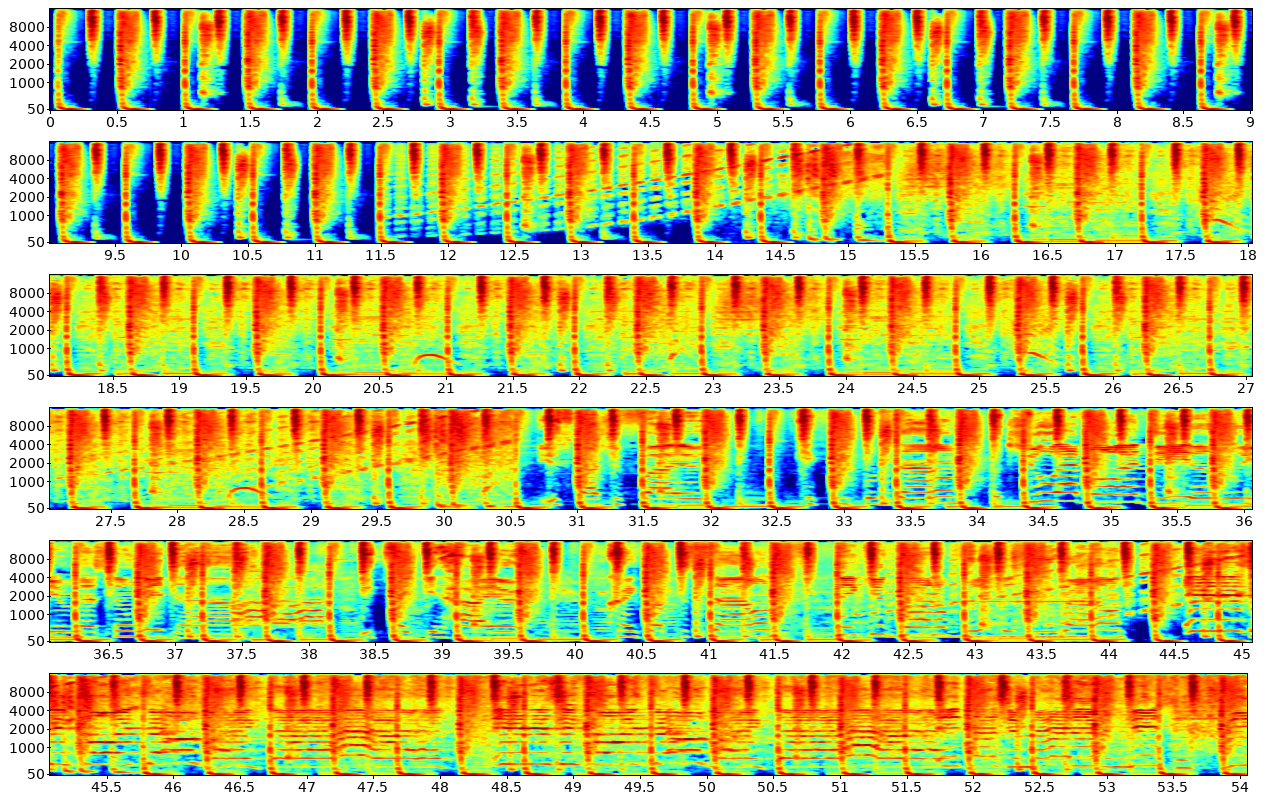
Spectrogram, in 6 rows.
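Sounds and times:
dance music: 0.0s - 54.0s.

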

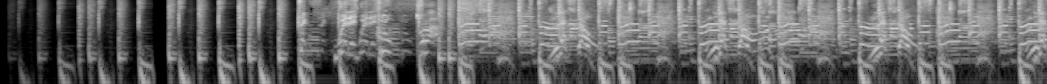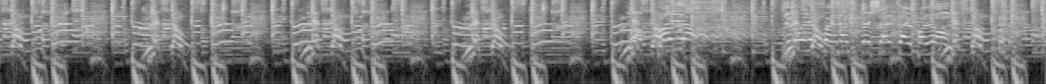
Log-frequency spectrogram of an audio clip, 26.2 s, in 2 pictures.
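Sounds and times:
hype reggaeton beat: 0.1s - 26.1s.

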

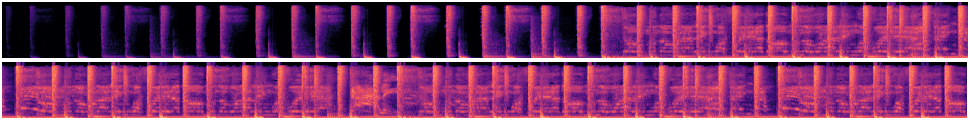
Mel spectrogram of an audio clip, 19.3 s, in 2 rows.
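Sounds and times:
Latin hype dance music: 0.7s - 19.3s.

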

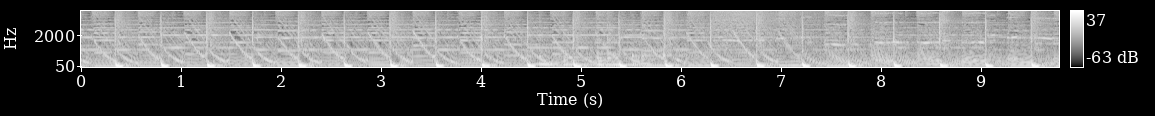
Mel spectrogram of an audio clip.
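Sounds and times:
80s drum machine beat: 0.0s - 9.6s.

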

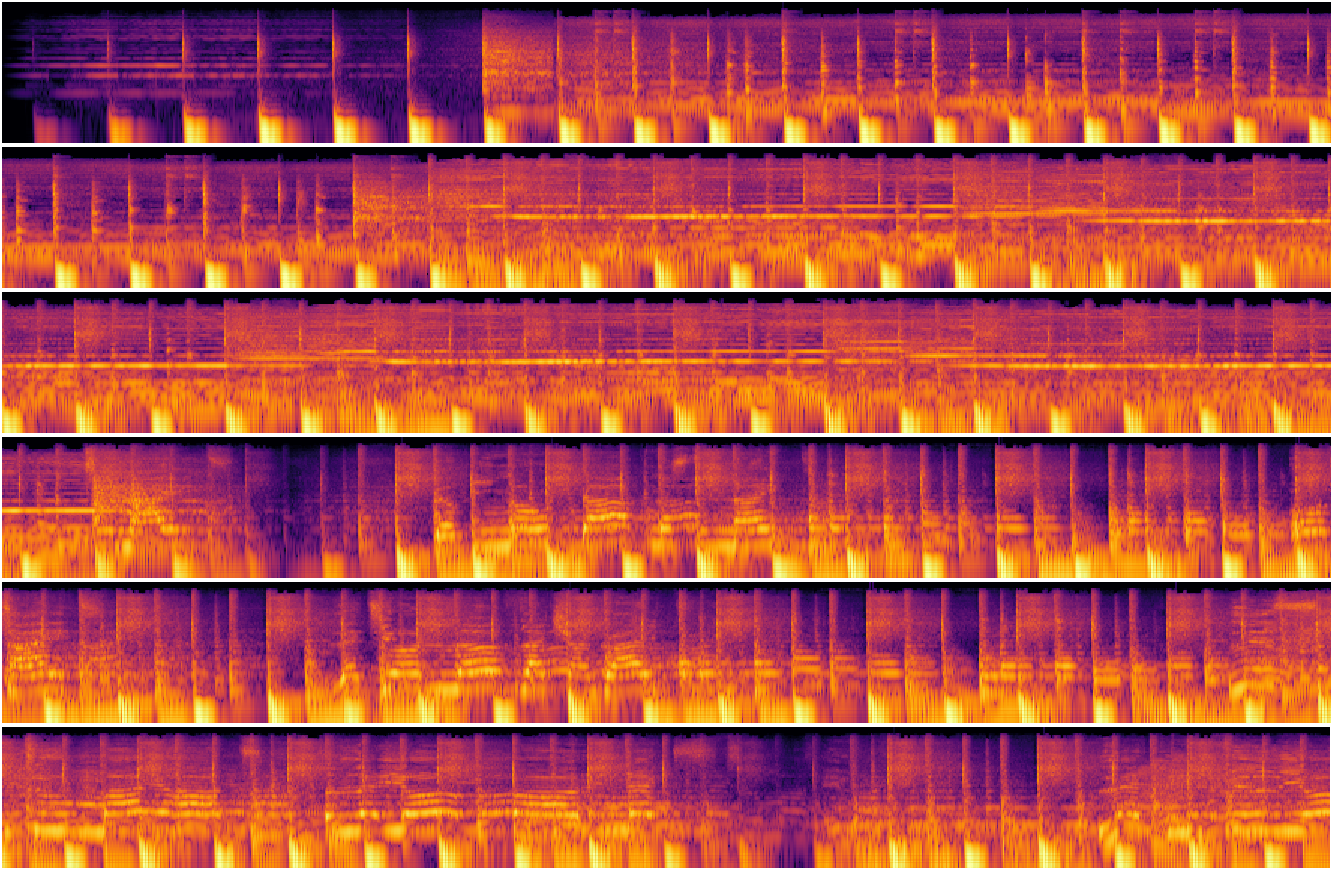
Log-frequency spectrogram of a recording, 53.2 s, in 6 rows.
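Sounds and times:
80s drum machine beat at 120 bpm: 0.7s - 53.1s.

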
